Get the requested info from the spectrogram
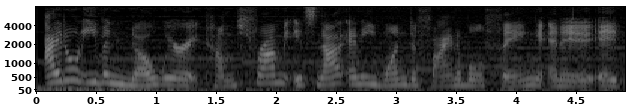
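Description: Woman livestreamer, bright and chatty, mixed American accent, giggles between lines, quiet music bed. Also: mid-range voice, normal speed. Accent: mixed American, slightly British-tinged. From California. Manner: chatty, laughs often, talks to her game and chat. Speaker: streamer. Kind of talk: casual game livestream chat.

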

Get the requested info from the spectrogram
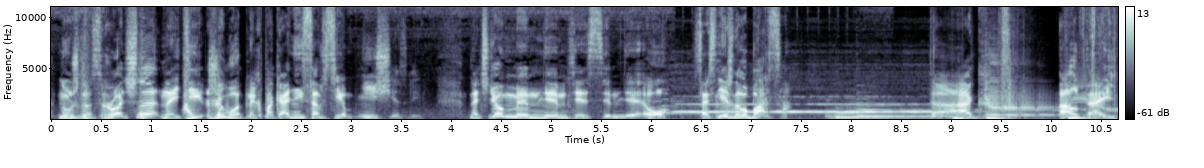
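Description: A man voicing an excitable, grumbly, bumbling cartoon creature who guides children, theatrical and full of hesitations and exclamations. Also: fairly high pitch, a little slow, gravelly, faint music behind, heavily acted. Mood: excited, eager. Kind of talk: children's educational cartoon acting.

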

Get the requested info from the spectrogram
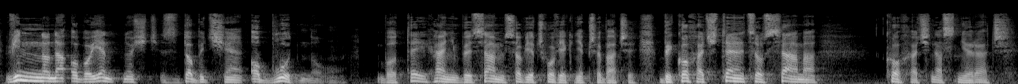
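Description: Proud, animated young lover. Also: male voice, fairly low pitch. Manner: declamatory, lofty rhymed verse. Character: proud, wounded young male lover, touchy and melodramatic. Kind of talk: classical verse comedy radio play.

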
